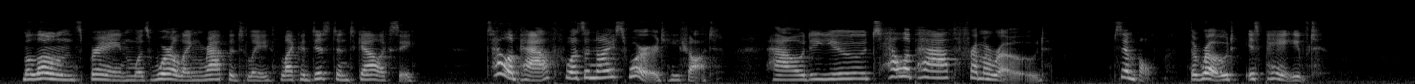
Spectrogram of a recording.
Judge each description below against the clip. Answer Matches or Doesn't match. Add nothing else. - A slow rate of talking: Matches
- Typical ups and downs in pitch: Matches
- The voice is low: Doesn't match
